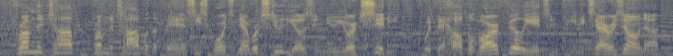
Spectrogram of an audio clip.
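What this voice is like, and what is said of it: Casey Kasem radio-host impression. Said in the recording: “Casey Kasem impression ... that amazing impression ... that amazing Casey Kasem impression”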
